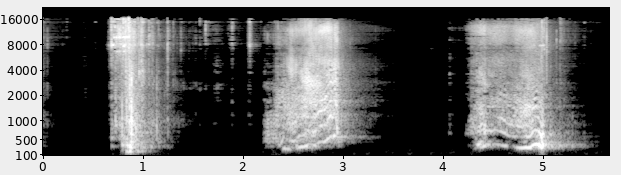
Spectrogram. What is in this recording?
A sound I made for when the player exits enters and exits their inventory. Recorded using a ZoomH1 and edited in Adobe Audition.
